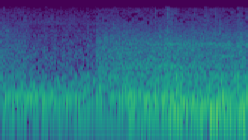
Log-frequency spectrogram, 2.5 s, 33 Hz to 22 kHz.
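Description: Lamborghini Huracán's V10 engine running at a low, steady note as the car rolls slowly closer, getting louder about a second and a half in.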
